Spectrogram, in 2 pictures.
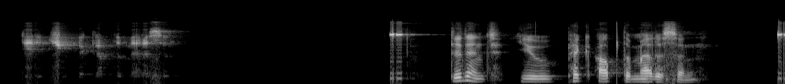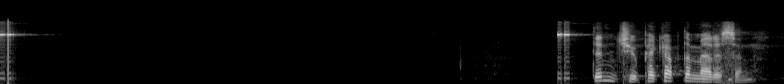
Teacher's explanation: The negative contraction followed by the word you blends the contraction's final T with the pronoun's initial Y. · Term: palatalization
